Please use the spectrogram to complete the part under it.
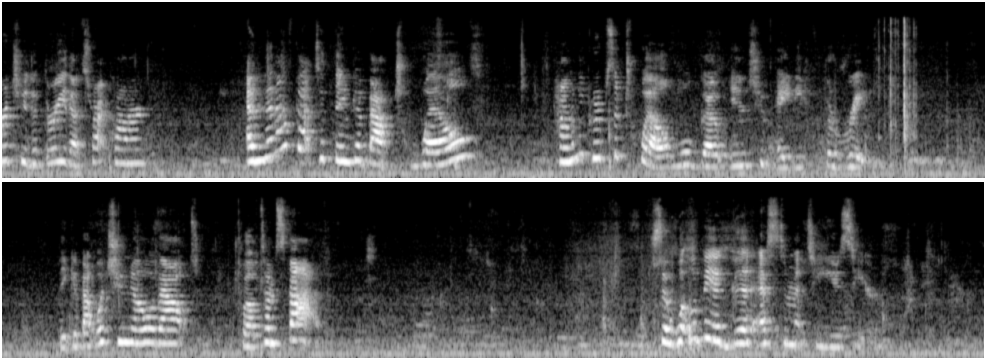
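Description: A woman speaks calmly and clearly nearby, explaining.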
